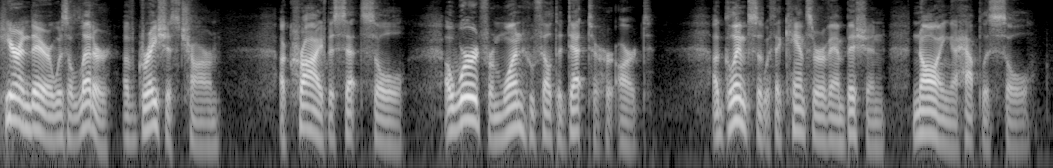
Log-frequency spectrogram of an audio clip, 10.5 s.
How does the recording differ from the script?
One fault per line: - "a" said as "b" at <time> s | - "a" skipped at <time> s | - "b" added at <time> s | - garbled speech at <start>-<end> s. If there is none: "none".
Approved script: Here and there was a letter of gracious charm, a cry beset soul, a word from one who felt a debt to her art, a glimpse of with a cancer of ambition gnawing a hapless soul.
none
